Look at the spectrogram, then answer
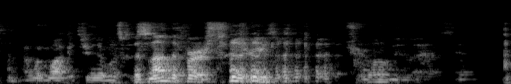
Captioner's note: laughs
